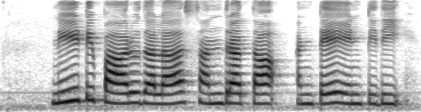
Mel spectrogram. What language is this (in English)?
Telugu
